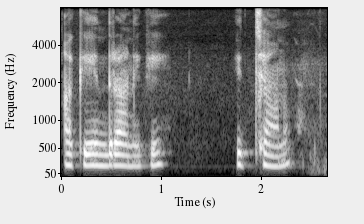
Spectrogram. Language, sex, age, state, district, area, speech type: Telugu, female, 18-30, Andhra Pradesh, Nandyal, urban, spontaneous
